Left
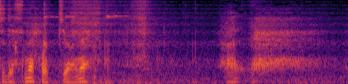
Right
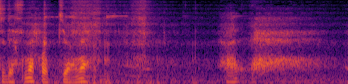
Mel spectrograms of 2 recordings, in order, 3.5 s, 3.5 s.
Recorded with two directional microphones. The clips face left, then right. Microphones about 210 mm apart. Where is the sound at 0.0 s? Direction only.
Centre (ahead or behind).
